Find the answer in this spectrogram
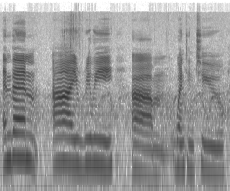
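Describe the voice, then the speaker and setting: A woman's voice: on the high side, level tone, drawn-out words, fairly bright tone, a little hiss or hum. A young woman from Romania, English as her second language, speaking as a guest in a casual interview and laughing often. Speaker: guest, writing coach and author.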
